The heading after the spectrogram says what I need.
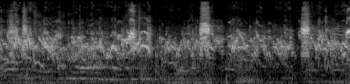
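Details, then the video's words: A group of rare-coloured budgies at play with toys on June 18, 2023, giving rapid high chirps and scratchy warbles, punctuated by a few sharp, loud clicks. "Budgies all rare colors playing and chirping sounds playing with toys"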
